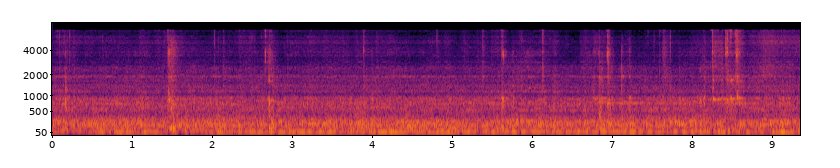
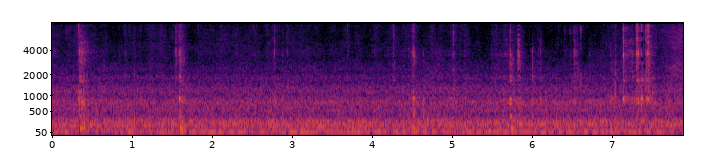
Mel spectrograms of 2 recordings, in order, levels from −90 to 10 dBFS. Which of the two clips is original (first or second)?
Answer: second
